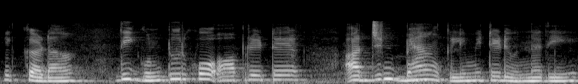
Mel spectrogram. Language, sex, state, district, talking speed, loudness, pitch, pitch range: Telugu, male, Andhra Pradesh, Guntur, 95 wpm, -15 LUFS, 190 Hz, 165-215 Hz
